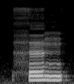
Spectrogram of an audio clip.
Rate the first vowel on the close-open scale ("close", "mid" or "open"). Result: mid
